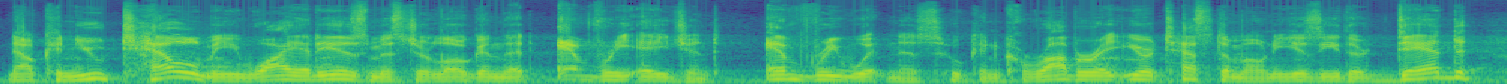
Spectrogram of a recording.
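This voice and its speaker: An actor playing a stern, coolly formal government investigator in a video game, speaking in a deliberate, accusing way. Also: male voice, lowish voice, close to an everyday voice. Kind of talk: video game cutscene acting. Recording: long hall reverb.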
